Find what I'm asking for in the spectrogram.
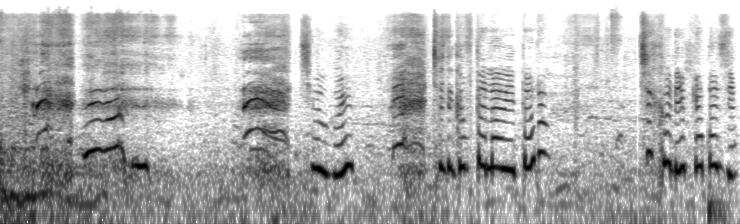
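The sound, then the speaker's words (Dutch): Afghan women barred from university cry and wail in broken bursts, their voices trembling and wavering in pitch between sobs. “Dat hartverscheurende huilen van die vrouwen die de universiteit niet meer in mochten.”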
